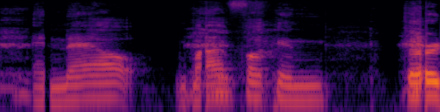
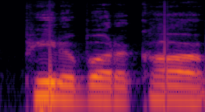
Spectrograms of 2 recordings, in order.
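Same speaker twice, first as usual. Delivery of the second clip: large, big-sounding, deep put-on voice. Retelling a line from a wrestling show segment: imitating a big deep voice. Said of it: "this big, tall, deep voice".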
